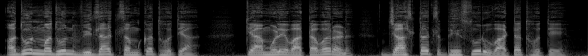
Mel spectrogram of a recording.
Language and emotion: Marathi, neutral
